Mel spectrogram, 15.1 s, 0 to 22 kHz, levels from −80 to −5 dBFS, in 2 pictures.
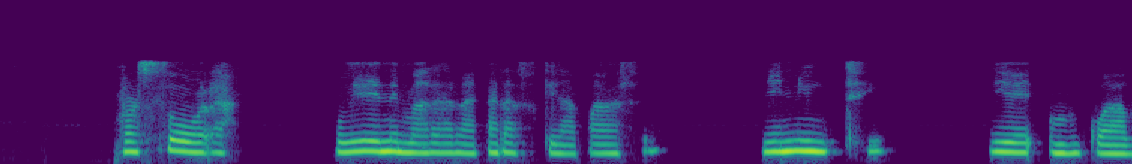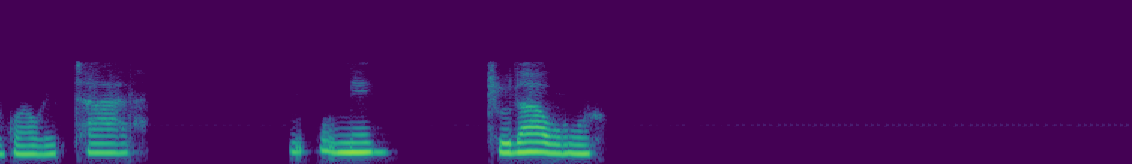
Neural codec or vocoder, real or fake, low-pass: codec, 16 kHz in and 24 kHz out, 0.8 kbps, FocalCodec, streaming, 65536 codes; fake; 5.4 kHz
